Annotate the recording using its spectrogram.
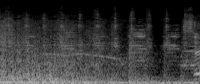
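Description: Tense film-trailer score over a deep, steady low rumble, with a faint gliding tone above it.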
